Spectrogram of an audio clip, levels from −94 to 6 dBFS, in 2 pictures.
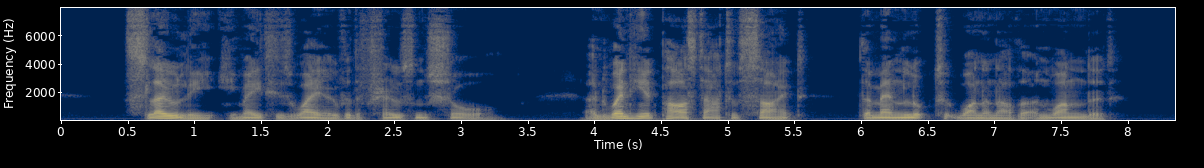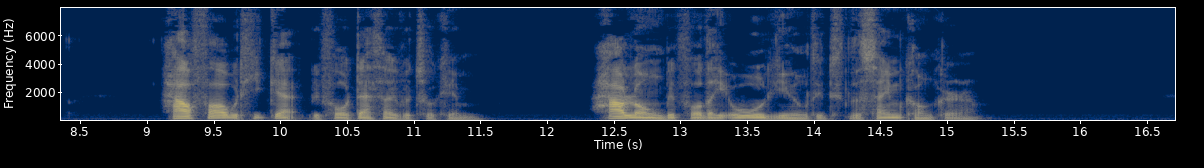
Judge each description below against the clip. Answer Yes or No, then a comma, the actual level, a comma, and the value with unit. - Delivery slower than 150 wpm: No, average, 160 wpm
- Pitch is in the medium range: No, very low, 90 Hz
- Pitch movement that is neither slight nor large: Yes, average, 3.4 semitones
